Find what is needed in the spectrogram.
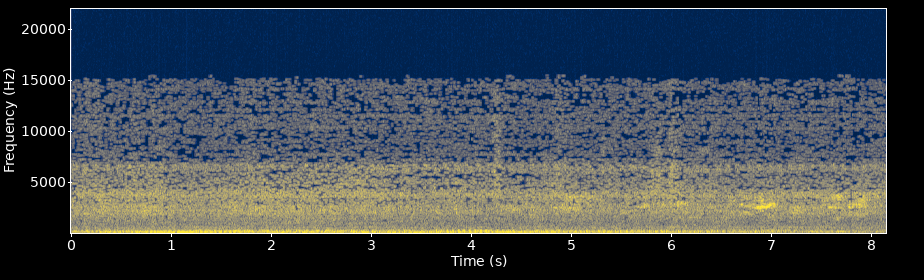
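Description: Low engine rumble of a motor vehicle passing close by, swelling about a second in and slowly fading away.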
